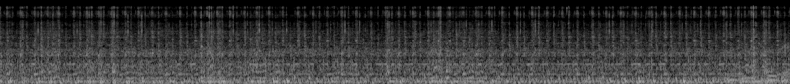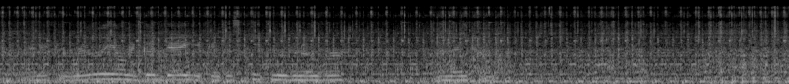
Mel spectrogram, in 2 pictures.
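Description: A sewing machine hums and rattles rapidly as it stitches.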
